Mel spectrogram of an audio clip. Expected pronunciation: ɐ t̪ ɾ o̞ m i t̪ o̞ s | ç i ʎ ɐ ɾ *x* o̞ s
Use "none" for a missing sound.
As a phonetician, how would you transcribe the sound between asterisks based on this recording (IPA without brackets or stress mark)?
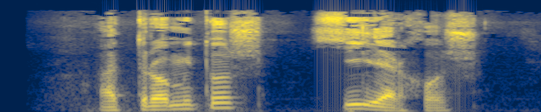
x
